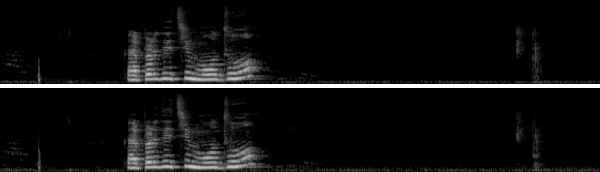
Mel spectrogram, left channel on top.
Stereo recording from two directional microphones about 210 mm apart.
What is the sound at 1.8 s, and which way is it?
Speech, centre (ahead or behind).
